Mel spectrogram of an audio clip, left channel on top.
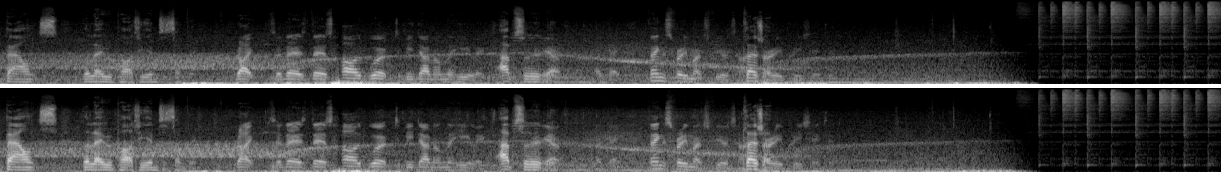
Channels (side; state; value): both; normal; correlation 0.35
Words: the Labour Party into something. Right, so there's hard work to be done on the healing. Absolutely. Yeah. Okay. Thanks very much for your time. Pleasure. Very appreciated.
